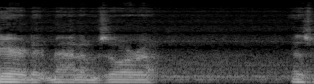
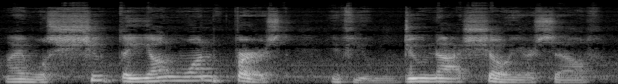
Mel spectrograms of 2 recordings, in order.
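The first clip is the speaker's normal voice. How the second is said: threatening; 3 semitones higher, 6 dB louder than usual. A narrator's reading. Officer threatening to shoot the girl, loud. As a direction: bark the ultimatum at the crowd.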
